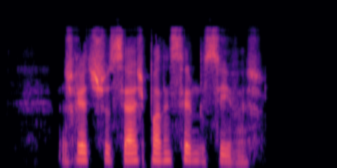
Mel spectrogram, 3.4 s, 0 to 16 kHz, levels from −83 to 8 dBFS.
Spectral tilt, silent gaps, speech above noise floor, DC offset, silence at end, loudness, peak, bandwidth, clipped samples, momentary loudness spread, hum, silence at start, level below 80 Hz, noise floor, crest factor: -2 dB/octave; none; 64 dB; under 0.1%; 0.75 s; -22 LUFS; -4 dBFS; 9.6 kHz; under 0.1%; 14 LU; none; 0.6 s; -60 dBFS; -88 dBFS; 22 dB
